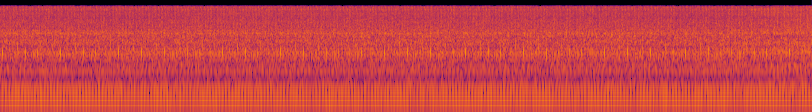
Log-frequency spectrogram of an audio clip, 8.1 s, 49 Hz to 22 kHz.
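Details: Audi S4 B6 engine at idle: deep steady hum with a loose knock underneath, under two per second; abnormal engine noise, cause unclear.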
